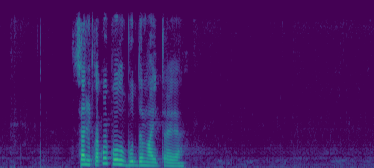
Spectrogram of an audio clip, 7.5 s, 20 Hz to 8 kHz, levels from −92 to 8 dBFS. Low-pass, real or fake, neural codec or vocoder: 7.2 kHz; fake; codec, 16 kHz in and 24 kHz out, 1.1 kbps, FireRedTTS-2 codec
